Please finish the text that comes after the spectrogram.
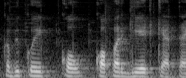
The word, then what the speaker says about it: COPPERGAT: ठीक है, जो ठीक इसका है, सही मतलब इसका नाम है, सही इसका नाम कॉपर गैट कॉपर ही है।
